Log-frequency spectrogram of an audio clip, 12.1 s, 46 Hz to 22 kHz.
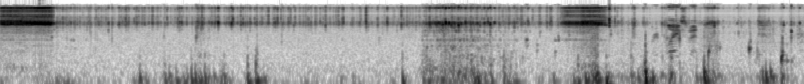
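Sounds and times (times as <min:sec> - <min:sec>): underwater gurgle: 0:00.0 - 0:12.0
dull underwater knocks and clicks: 0:00.9 - 0:12.0.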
